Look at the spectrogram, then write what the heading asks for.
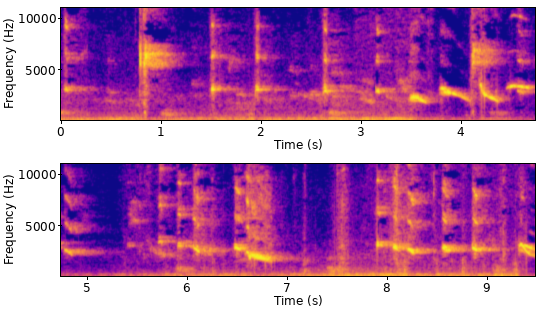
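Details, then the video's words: Song of the trinca-ferro, or green-winged saltator, played to stimulate other saltators: spaced sharp chirps, then clusters of descending whistled slurs and a later run of short repeated whistles. "TRINCA FERRO PARA ESQUENTAR TRINCA FERRO COM TRINCA FERRO CANTANDO"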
